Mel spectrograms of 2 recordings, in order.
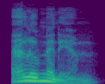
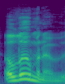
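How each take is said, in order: First: The word is said in a British way. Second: The word is said in an American way.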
